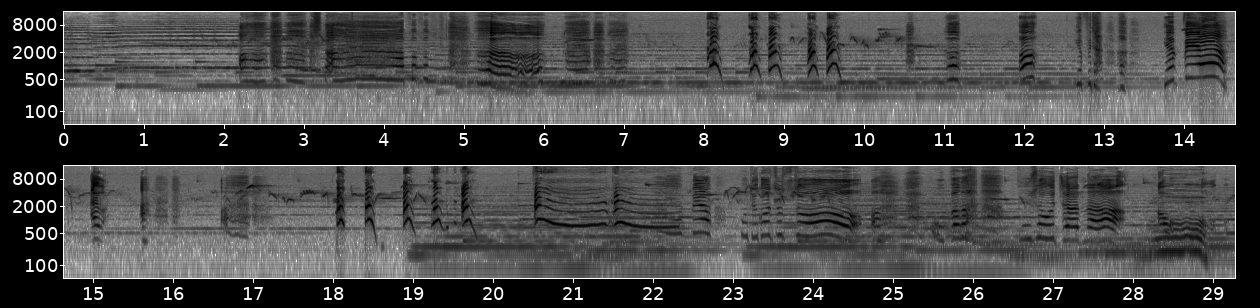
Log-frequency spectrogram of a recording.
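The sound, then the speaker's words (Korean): A dog barks urgently in sharp, repeated bursts mixed with whimpers and yips, loud, over a busy musical background, barking while looking toward one direction. “아이 강아지가 하도 짖길래 와봤는데,”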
